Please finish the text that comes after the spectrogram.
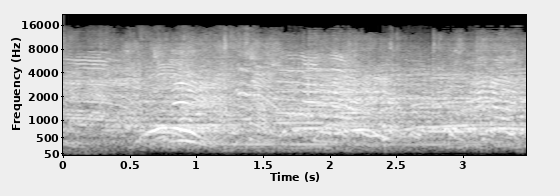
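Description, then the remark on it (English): A large crowd at a public meeting claps steadily as Kevin stands and walks out, a dense, continuous wash of sound with many voices shouting and cheering over the applause, loud and sustained throughout. “Finally, Kevin stands and walks out. The crowd begins to clap.”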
